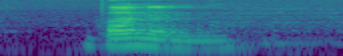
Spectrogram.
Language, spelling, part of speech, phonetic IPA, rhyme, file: German, bannen, verb, [ˈbanən], -anən, De-bannen.ogg
- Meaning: 1. to ostracize; to banish; to outlaw; to excommunicate 2. to immobilize or disarm (a spirit) by a spell 3. to avert; to banish; to drive off 4. to captivate; to fascinate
